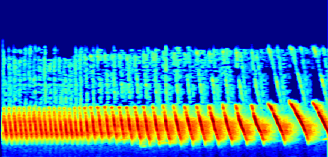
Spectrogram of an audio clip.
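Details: Yellow Belgian canary standing out in song: a fast trill of downward-sweeping notes that gradually slows from a rapid buzz into separate, widening swoops over about four seconds.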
